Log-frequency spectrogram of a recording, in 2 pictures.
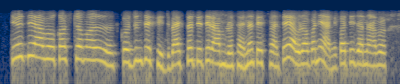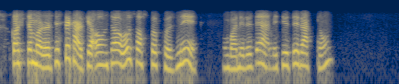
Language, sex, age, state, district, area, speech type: Nepali, female, 30-45, West Bengal, Kalimpong, rural, conversation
